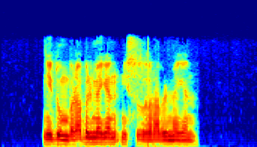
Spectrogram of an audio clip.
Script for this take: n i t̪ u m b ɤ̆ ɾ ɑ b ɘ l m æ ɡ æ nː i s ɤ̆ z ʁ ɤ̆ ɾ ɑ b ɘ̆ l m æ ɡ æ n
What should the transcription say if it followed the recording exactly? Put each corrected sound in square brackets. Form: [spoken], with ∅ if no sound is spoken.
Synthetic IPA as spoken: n i [d̪] u m b ɤ̆ ɾ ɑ b ɘ l m æ ɡ æ nː i s ɤ̆ z ʁ ɤ̆ ɾ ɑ b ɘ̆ l m æ ɡ æ n

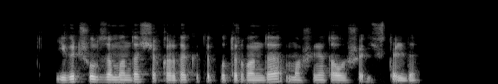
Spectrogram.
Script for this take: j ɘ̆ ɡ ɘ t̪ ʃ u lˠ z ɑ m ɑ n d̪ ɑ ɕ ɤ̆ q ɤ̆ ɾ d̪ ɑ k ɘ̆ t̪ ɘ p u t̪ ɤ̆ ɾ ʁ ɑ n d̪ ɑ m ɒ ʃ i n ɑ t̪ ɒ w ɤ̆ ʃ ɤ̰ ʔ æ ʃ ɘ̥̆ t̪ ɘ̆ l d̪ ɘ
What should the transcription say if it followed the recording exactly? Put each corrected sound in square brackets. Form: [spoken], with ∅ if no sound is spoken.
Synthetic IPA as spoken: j ɘ̆ ɡ ɘ t̪ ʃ u lˠ z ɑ m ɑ n d̪ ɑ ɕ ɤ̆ q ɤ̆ ɾ d̪ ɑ k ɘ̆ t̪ ɘ p u t̪ ɤ̆ ɾ ʁ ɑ n d̪ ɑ m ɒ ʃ i n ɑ t̪ ɒ w ɤ̆ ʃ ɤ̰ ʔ [i] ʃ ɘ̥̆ t̪ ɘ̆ l d̪ ɘ

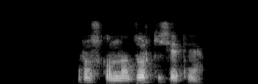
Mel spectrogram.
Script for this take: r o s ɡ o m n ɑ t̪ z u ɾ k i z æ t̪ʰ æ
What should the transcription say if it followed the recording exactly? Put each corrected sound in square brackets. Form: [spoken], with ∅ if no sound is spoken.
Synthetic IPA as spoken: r o s [k] o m n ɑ [d̪] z [o] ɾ k i [s] æ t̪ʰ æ

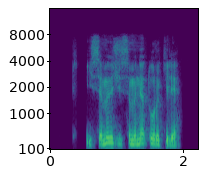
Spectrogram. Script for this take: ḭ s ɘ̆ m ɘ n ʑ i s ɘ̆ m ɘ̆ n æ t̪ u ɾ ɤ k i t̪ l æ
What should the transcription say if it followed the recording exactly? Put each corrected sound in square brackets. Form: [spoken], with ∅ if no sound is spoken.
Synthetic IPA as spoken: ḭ s ɘ̆ m ɘ n ʑ i s ɘ̆ m ɘ̆ n æ t̪ u ɾ ɤ k i [∅] l æ

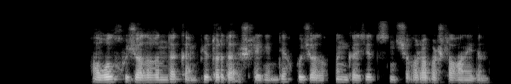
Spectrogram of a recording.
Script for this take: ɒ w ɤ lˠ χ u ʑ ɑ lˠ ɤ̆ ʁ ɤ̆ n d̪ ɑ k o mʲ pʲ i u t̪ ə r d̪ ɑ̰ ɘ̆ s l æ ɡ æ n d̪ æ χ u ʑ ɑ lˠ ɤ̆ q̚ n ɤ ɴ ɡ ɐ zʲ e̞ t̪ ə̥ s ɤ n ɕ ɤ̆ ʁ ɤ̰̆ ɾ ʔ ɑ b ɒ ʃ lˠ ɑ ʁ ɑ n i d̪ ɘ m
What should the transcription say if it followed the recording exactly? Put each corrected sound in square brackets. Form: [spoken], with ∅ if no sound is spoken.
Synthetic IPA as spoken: ɒ w ɤ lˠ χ u ʑ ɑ lˠ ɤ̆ ʁ ɤ̆ n d̪ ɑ k o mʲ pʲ [j] u t̪ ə r d̪ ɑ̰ ɘ̆ [ʃ] l æ ɡ æ n d̪ æ χ u ʑ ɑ lˠ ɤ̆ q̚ n ɤ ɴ ɡ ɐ zʲ e̞ t̪ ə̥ s ɤ n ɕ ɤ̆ ʁ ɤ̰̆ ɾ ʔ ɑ b ɒ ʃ lˠ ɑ ʁ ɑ n i d̪ ɘ m

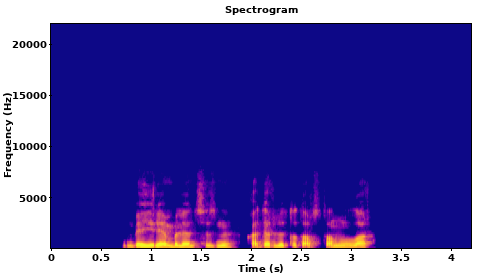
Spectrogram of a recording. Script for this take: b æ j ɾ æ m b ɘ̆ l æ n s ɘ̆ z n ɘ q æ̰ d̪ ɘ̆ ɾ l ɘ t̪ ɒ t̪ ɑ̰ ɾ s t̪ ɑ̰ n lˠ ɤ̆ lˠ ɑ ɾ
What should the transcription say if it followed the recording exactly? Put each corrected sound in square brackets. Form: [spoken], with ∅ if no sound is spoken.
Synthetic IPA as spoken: b æ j ɾ æ m b ɘ̆ l æ n s ɘ̆ z n ɘ q æ̰ d̪ ɘ̆ ɾ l ɘ t̪ ɒ t̪ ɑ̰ ɾ s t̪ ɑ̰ n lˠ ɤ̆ lˠ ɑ ɾ

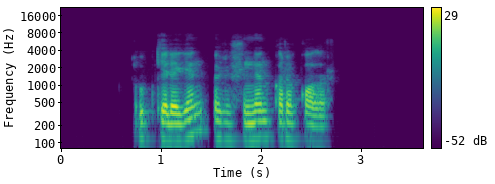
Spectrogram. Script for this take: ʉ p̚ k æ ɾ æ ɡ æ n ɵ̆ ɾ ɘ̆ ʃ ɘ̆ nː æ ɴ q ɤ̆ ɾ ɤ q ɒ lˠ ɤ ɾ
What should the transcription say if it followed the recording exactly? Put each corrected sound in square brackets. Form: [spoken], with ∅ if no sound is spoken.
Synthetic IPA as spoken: ʉ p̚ k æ [l] æ ɡ æ n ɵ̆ [l] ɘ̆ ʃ ɘ̆ nː æ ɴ q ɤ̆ ɾ ɤ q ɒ lˠ ɤ ɾ

